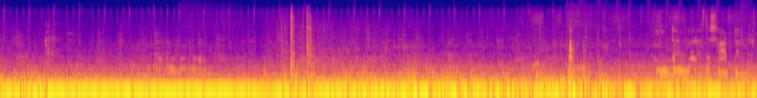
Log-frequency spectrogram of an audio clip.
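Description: A car climbing a winding mountain road through a tea garden near Darjeeling, with a steady low engine rumble and road noise throughout, a few sharp knocks, and people talking inside the car.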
